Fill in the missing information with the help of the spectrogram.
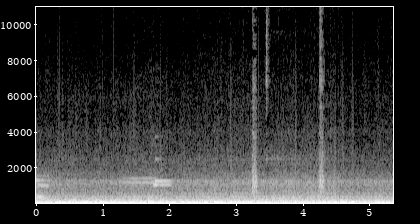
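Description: Engine and road noise inside the cabin of a moving Ford Fiesta hatchback: a steady low rumble. Two sharp clicks come about a second apart past the middle.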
